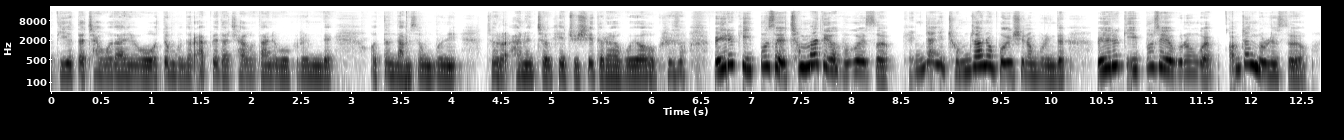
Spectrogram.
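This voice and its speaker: A woman fan channel YouTuber talking casually and earnestly to her viewers, pausing often with "uh". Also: fairly low pitch, warm tone. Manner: chatty and earnest, with frequent "uh" pauses. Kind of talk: casual talking-head monologue.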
